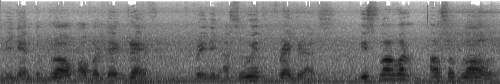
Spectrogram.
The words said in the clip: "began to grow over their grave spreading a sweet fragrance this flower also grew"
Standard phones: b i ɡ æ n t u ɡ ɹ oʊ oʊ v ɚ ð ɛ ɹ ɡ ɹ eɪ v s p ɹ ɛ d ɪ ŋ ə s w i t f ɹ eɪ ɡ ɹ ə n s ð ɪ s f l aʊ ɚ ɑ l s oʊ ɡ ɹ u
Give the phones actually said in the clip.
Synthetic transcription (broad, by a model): b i ɡ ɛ n t u ɡ ɹ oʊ oʊ v ɚ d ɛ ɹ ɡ ɹ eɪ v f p ɹ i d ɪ ŋ ə s w i t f ɹ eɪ ɡ ɹ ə s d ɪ s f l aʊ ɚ ɑ l s oʊ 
